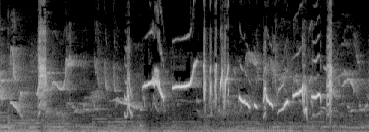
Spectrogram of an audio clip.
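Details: Oriental magpie-robin (kacer) giving a harsh, lively song said to stir up emotion: rapid varied whistles, sharp rising and falling slurs and buzzy clipped notes in quick bursts, with a low hum underneath.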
